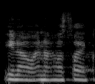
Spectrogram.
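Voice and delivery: ordinary delivery

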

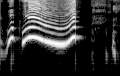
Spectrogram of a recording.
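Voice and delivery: loud, high police-siren whoop; siren imitation. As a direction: mimic a cop car siren. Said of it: "And they all hear".

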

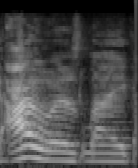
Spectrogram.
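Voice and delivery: ordinary talk, nothing marked

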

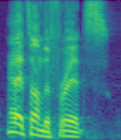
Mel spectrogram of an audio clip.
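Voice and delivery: ordinary delivery

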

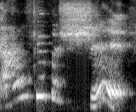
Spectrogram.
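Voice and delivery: high, emphatic retold outburst; exasperated dismissal. Waitress dismissing drunk customers' excuse, exasperated. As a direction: reject the excuse with pitch shooting right up.

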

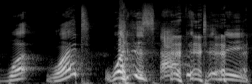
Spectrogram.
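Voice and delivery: loud, high, disbelieving What; retelling being stunned, loud and high. Retold or imitated.

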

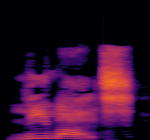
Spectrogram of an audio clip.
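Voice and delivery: high loud defiant cry; shouting. A narrator's reading. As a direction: shout the refusal. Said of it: "Darauf schrie ich".

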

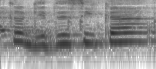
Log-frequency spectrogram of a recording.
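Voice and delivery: ordinary talk, nothing marked

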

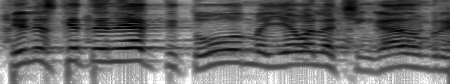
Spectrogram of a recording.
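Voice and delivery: high-pitched exasperated protest; hammed-up indignant retort; mock indignation. Protests at the audience's reaction.

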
